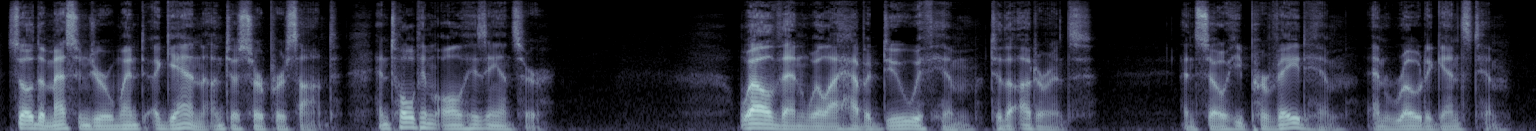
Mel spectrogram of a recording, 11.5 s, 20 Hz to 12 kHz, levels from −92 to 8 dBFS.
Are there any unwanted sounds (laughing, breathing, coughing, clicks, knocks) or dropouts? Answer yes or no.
no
